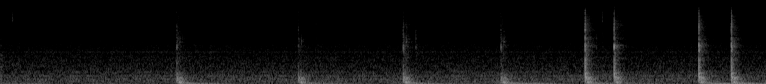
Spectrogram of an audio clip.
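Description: Knuckles knocking on a small sound-sync RGB controller box, eight sharp taps: about one a second, then two quick pairs near the end. The knocks are picked up by the box's built-in microphone and make the case's lights flash.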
